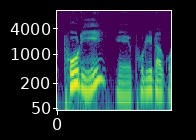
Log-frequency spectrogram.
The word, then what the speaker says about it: 보리: 그런데 이제 보리라고 그렇게 여기는 리라고 아예 발음도 아예 다르게 그냥 이렇게 발음을 해버리네요. 자, 그런데 이런 것 이것만 맞게 합니다. 그래서 보제가 아니라 보리라고 그렇게 하는 것만 맞습니다.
